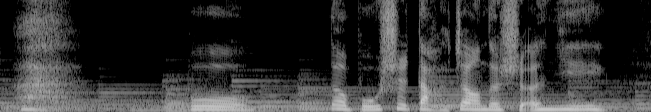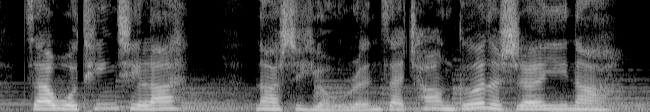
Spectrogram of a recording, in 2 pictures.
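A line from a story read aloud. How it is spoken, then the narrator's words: Sighing. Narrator (Chinese): 摩西叹了一口气说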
